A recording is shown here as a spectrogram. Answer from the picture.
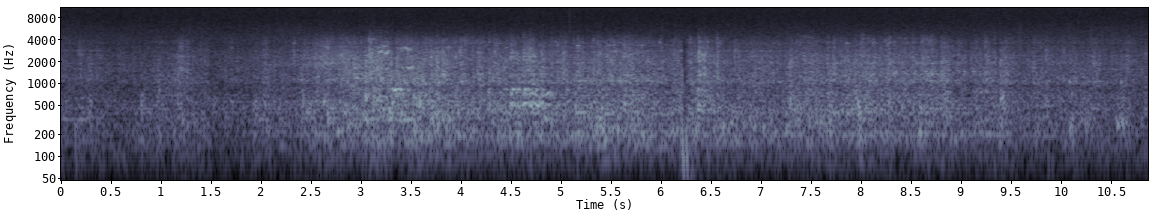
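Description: Train moving along the track, a heavy rolling rumble with some rail clatter that builds over the first few seconds and then stays loud.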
